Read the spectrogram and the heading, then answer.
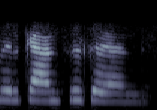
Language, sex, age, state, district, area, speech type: Telugu, female, 18-30, Andhra Pradesh, Anakapalli, rural, conversation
